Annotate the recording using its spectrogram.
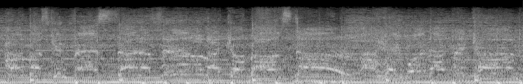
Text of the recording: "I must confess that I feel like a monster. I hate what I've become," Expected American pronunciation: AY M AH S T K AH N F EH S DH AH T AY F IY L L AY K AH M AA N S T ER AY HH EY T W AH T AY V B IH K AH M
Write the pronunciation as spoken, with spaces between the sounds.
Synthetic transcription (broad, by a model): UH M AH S K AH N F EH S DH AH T AY F IY L L AY K AH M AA S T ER AY HH EY T W AH T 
